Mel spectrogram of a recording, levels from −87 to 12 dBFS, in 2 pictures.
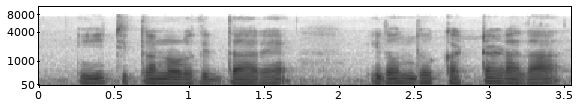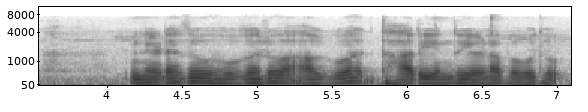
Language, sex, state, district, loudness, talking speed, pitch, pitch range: Kannada, male, Karnataka, Bangalore, -17 LUFS, 95 wpm, 105 Hz, 100-115 Hz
